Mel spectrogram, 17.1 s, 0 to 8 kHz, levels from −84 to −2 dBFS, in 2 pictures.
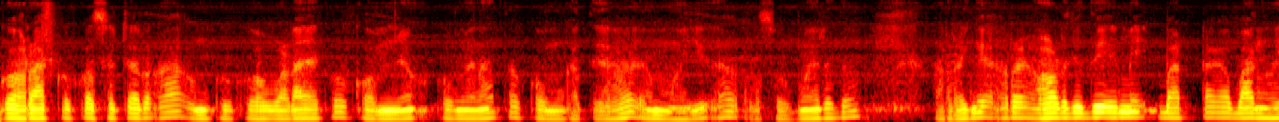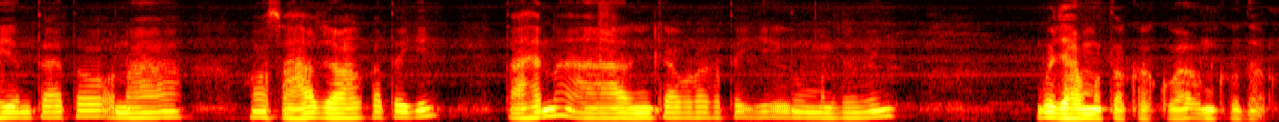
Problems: background sounds at intervals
